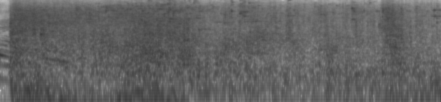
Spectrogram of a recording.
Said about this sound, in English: A flat above them explodes.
